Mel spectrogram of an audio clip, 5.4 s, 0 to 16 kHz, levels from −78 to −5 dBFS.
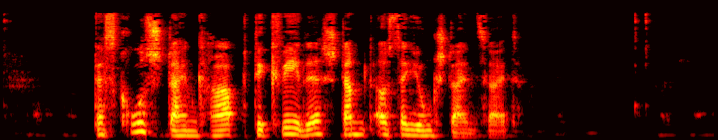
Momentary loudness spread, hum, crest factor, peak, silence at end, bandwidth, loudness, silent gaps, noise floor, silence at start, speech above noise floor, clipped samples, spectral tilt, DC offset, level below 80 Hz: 12 LU; none; 24 dB; -4 dBFS; 1.5 s; 11.5 kHz; -25 LUFS; none; -76 dBFS; 0.05 s; 50 dB; under 0.1%; -2.5 dB/octave; under 0.1%; -72 dBFS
